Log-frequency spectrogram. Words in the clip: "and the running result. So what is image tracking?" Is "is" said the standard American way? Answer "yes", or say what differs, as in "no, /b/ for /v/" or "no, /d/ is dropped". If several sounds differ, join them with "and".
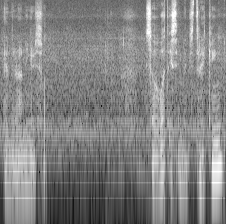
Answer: no, /s/ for /z/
